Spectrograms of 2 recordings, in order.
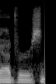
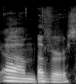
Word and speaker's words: averse: I am super scared of risk, and I always pronounce the word wrong. I always want to say adverse, and that's not right, is it? Anyway, averse. – Thank you.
